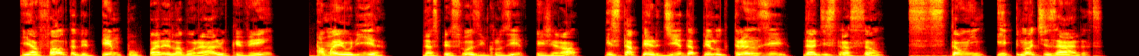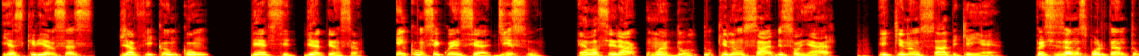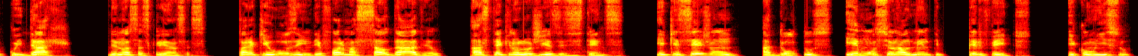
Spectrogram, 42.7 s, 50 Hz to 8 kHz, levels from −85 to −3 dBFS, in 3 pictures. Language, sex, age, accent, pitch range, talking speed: Portuguese, male, 60-79, Brazilian, 120-165 Hz, 105 wpm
